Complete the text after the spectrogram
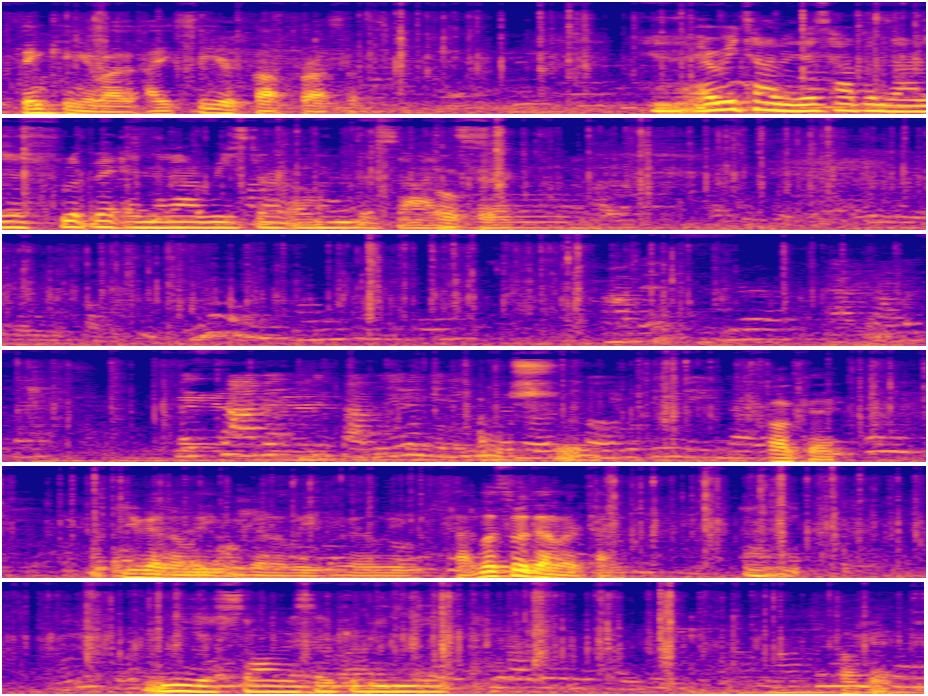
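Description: A plastic puzzle cube clicks and clacks as its layers are twisted.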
